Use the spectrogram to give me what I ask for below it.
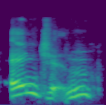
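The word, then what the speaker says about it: En'gen: i go all my notes together so um engine e n apostrophe g e n is pronounced engine it is one of the first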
